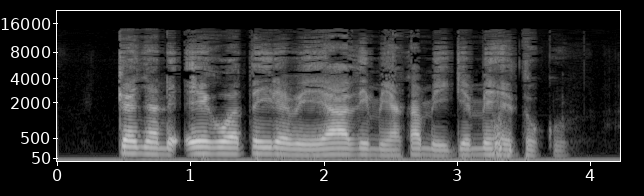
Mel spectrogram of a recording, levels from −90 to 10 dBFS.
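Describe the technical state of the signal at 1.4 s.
At 1.4 s, as across the whole clip, the speech shows Vorbis compression damage: hissy, grainy treble and smeared attacks. A spectrogram shows a hard ceiling at 14.2 kHz, with speckled noise replacing fine upper detail, likely from a low-bitrate encode near 37 kbps.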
